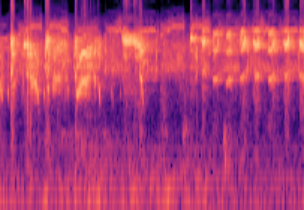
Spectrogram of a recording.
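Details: Inap Ababil swiftlet roosting call: shrill, buzzy chirps tumbling in quick uneven bursts, short squeaky notes repeating rapidly toward the close.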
